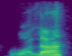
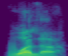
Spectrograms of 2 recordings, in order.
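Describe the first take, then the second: First: The word is said with a questioning tune. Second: The word is said with a flat, level pitch. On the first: "question mark at the end of it, voila means really"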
